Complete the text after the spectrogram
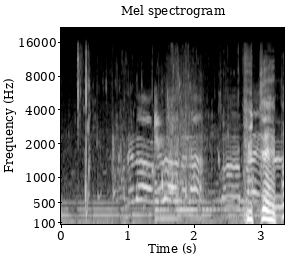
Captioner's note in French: cris lointains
